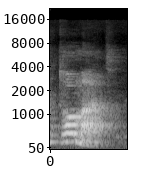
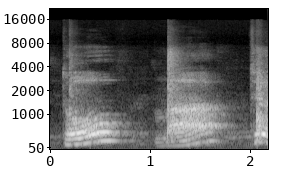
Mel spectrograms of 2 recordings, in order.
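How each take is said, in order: First: Said in the usual way. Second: TO, MA, TE drawn out in three high, loud beats; syllable by syllable. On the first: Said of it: "Par exemple". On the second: Shown as a demonstration. Teacher showing three syllables, "To-ma-te" split syllable by syllable. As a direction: pause between "To", "ma" and a sounded "te". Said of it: "nous avons trois syllabes".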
